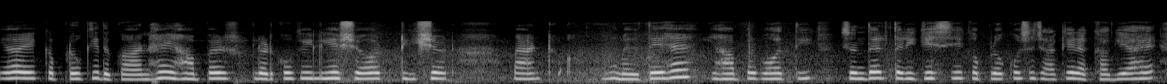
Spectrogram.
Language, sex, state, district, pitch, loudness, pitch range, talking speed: Hindi, female, Rajasthan, Churu, 270 Hz, -21 LUFS, 255-280 Hz, 155 wpm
